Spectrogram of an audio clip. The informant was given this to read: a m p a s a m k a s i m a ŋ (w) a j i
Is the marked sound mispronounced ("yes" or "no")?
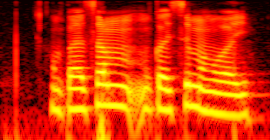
no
